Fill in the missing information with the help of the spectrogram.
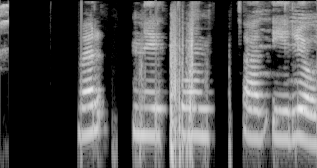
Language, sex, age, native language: Icelandic, male, 9, Icelandic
